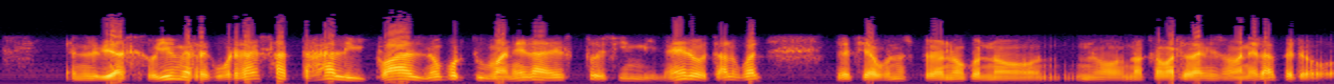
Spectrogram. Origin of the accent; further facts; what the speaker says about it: Zamora, Castile and León, Spain; also born or lived in Barcelona; vendí todas mis cosas de que trabajaba en Barcelona, aunque soy de Zamora y tal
